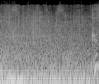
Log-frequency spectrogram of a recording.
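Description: Incendio fire spell cast in Hogwarts Legacy, a steady low rumbling roar with a creaking mechanical texture and a small rising flare at the end.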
